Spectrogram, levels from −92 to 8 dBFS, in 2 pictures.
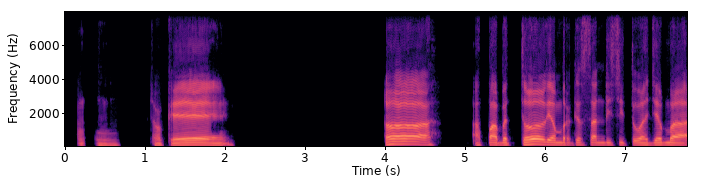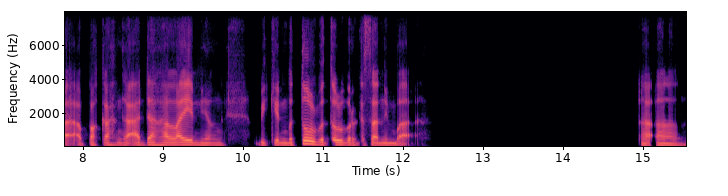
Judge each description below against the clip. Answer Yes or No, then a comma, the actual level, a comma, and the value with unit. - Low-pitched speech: Yes, low, 120 Hz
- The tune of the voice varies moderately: No, narrow, 2.1 semitones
